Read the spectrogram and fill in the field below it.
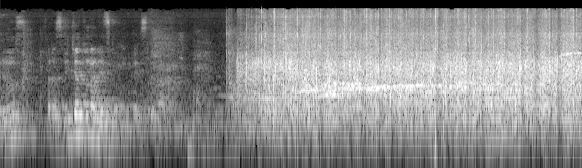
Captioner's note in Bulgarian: аплодисменти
